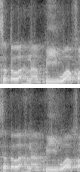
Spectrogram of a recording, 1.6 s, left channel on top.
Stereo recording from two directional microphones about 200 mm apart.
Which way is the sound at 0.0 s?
55° left (ahead or behind).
